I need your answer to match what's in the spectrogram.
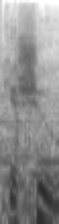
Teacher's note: Ancient speakers would have constricted their upper throat to produce what linguists call a pharyngeal consonant. The name would have sounded more like Yeshu with a sharp cutoff, rather than the flowing Yeshua we're familiar with.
